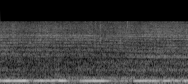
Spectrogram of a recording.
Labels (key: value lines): label: anthrophony, boat engine
recorder: SoundTrap 500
